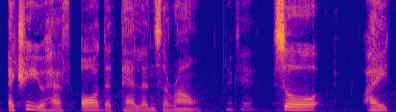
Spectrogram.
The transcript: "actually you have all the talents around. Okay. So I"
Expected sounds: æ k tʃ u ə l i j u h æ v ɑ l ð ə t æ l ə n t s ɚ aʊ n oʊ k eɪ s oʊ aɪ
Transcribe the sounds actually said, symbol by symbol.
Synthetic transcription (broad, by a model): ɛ k tʃ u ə l i j u h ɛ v ɑ l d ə t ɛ l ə n t s ɚ aʊ n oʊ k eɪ s oʊ aɪ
